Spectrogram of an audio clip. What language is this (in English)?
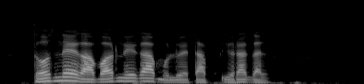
Kalenjin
